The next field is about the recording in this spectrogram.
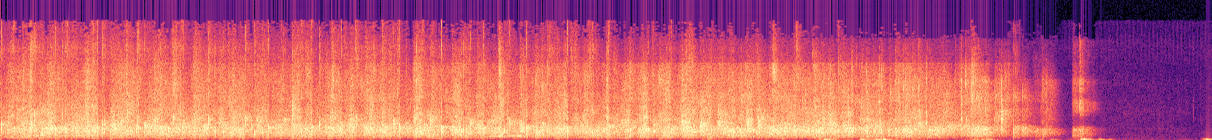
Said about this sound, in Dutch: Mag ik een keihard applaus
